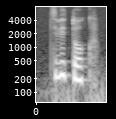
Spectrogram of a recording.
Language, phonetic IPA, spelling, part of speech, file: Russian, [t͡svʲɪˈtok], цветок, noun, Ru-цветок.ogg
- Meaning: 1. flower (plant that bears flowers) 2. flower (reproductive organ of plants)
